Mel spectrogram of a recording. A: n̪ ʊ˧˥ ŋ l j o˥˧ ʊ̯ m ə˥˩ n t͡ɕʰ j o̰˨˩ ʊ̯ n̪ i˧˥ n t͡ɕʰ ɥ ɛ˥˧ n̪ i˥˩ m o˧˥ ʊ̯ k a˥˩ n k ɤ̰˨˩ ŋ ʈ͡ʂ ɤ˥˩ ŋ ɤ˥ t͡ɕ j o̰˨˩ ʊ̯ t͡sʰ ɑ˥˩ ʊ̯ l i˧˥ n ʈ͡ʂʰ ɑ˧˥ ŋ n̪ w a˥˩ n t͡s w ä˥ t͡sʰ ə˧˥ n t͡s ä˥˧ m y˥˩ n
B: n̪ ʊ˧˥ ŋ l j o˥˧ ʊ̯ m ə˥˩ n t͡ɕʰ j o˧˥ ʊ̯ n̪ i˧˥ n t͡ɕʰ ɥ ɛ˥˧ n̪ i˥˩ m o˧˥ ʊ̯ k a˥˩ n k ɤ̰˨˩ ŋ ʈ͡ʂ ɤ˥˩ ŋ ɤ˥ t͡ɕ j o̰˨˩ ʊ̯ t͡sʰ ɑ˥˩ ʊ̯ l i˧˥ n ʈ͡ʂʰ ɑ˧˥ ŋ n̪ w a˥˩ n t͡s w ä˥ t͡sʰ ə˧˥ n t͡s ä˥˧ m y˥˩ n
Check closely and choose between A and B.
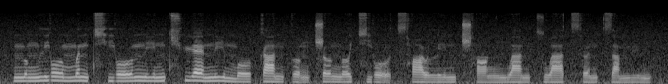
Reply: B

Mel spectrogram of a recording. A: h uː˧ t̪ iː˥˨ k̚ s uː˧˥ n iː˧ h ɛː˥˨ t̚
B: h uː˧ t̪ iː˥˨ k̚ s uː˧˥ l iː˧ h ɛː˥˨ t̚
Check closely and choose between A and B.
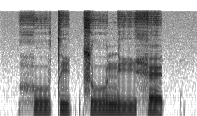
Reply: A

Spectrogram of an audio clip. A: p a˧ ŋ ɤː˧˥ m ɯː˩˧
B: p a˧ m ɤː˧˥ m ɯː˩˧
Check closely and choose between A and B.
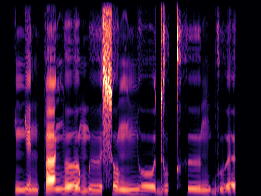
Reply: A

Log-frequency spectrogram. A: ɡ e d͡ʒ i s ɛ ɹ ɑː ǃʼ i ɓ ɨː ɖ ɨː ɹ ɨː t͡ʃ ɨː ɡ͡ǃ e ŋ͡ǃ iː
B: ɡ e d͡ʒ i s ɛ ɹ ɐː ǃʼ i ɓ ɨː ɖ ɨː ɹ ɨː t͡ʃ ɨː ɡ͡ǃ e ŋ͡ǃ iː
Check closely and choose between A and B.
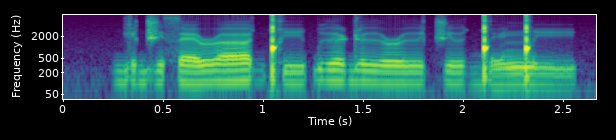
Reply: B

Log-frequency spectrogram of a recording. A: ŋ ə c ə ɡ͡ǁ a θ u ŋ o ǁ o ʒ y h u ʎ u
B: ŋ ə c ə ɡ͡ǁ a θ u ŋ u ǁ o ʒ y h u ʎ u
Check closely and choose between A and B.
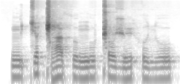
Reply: B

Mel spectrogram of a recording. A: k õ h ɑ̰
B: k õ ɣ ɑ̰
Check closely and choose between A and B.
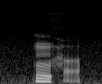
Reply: A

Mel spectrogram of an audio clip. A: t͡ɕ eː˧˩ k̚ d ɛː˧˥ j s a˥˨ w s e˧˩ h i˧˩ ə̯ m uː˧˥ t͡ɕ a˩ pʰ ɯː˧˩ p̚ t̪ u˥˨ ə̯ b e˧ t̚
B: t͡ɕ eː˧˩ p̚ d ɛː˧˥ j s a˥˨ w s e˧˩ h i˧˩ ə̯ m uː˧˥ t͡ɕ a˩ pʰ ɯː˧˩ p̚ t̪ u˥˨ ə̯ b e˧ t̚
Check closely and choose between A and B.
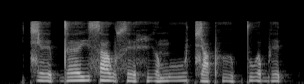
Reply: B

